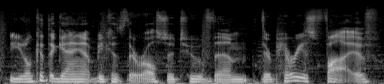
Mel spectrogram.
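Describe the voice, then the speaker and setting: A man's voice: medium pitch, fairly quick, gravelly, soft background music. A man acting as game master of a tabletop role-playing game, talking casually.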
